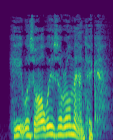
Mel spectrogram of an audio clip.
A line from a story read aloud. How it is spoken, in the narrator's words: Lara sighed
